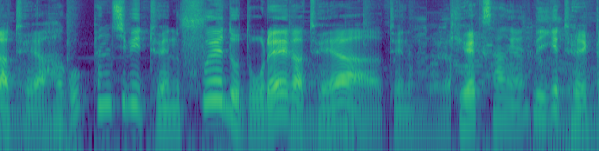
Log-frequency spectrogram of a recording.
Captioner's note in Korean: none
